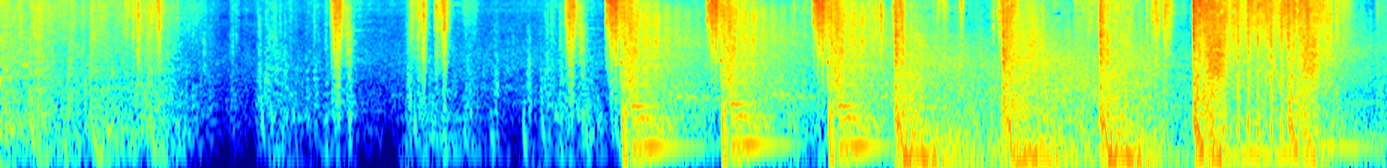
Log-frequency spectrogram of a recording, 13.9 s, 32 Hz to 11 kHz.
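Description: Tommy gun fire in Fortnite Season 9: loud, rapid automatic bursts repeat close by over the second half, after a quieter stretch of scattered game clicks and shots.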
